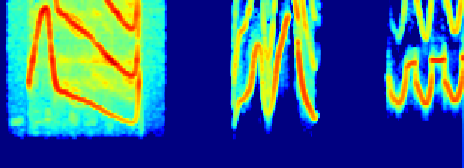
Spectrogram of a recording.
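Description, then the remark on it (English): Three separate bursts of dolphin signature whistles: high, squealing tones that swoop up and down, the later ones repeating a looping wavy pattern, with short silences between and no talking. “So every dolphin has something called a signature whistle. Let's listen to some examples first.”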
